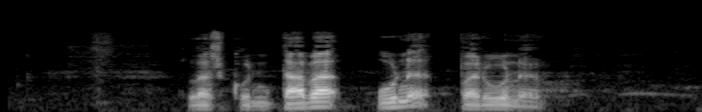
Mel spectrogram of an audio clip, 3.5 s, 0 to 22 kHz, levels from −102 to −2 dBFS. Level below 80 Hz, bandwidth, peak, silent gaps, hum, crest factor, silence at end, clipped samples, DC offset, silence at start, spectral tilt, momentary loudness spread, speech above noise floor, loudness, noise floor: -68 dBFS; 7.6 kHz; -14 dBFS; none; none; 22 dB; 0.8 s; under 0.1%; under 0.1%; 0.95 s; -4.5 dB/octave; 14 LU; 44 dB; -33 LUFS; -77 dBFS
